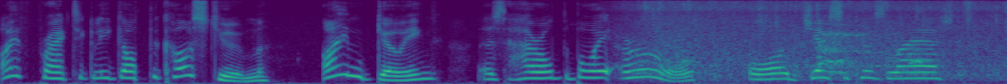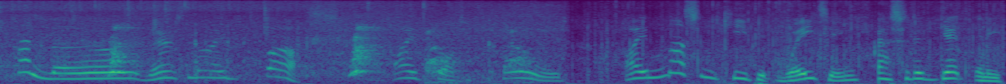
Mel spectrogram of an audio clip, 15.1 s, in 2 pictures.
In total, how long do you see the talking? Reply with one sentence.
You can hear the talking for 15 seconds altogether.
